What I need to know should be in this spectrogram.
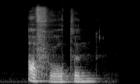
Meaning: to rot off (to become separated because of decomposition)
- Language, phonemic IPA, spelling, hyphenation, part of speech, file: Dutch, /ˈɑfˌrɔ.tə(n)/, afrotten, af‧rot‧ten, verb, Nl-afrotten.ogg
